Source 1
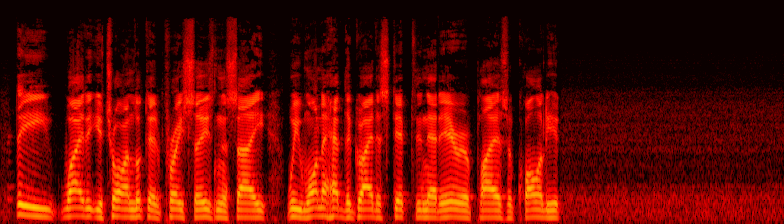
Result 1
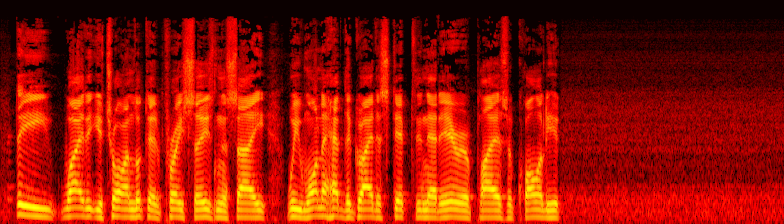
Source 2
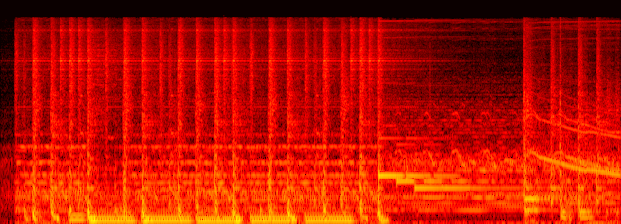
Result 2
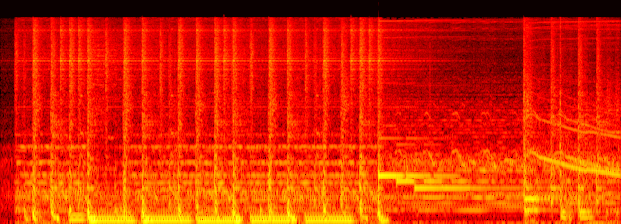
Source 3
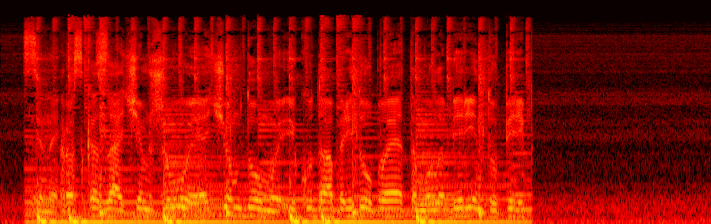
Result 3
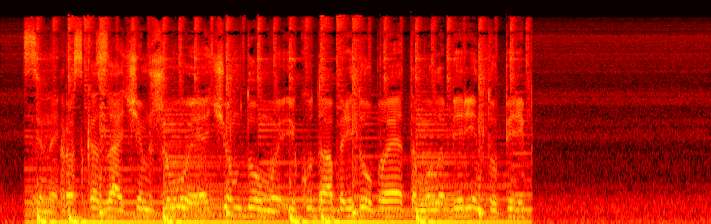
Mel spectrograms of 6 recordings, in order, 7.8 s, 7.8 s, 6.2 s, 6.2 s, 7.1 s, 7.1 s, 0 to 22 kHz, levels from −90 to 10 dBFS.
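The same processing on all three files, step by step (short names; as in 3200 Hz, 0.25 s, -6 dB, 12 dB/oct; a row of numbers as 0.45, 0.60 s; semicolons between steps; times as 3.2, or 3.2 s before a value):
high shelf 7500 Hz +5 dB; match loudness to -20 LUFS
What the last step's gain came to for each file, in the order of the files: +10.0, +7.0, +7.0 dB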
